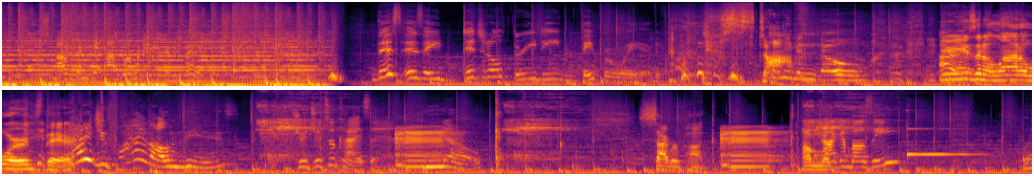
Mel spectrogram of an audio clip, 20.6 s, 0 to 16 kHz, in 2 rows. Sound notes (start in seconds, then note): 6.7 laughs; 14.2 buzzer; 14.2 buzzer rings; 17.4 buzzer; 17.4 buzzer rings; 19.3 bell rings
